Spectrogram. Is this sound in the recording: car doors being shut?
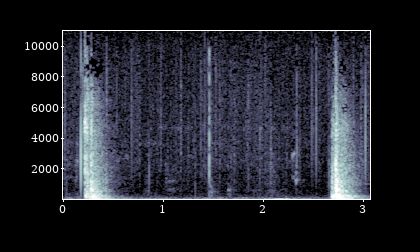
yes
